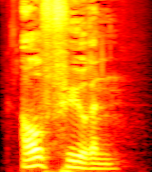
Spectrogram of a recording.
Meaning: 1. to perform (a play, a piece of music, etc.; especially on a stage) 2. to list (to give as a concrete instance or example)
- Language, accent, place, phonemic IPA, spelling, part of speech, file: German, Germany, Berlin, /ˈaʊ̯fˌfyːʁən/, aufführen, verb, De-aufführen.ogg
